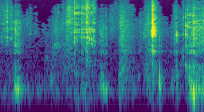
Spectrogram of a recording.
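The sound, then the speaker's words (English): Loud crunching of crispy salt and vinegar pork cracklings being chewed right into a microphone, with repeated brittle crackling bursts in an irregular rhythm and no talking. “I'll crunch right into the microphone.”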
